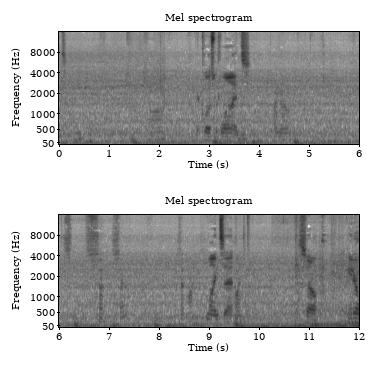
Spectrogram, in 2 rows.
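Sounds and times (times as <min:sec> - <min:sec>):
van engine rumble inside cabin: 0:00.0 - 0:12.0.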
